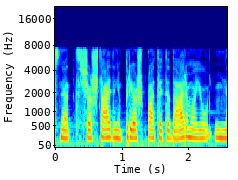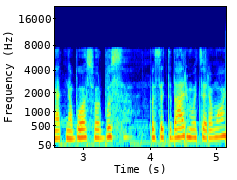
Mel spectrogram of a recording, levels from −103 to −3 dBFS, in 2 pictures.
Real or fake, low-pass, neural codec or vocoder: real; 7.2 kHz; none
